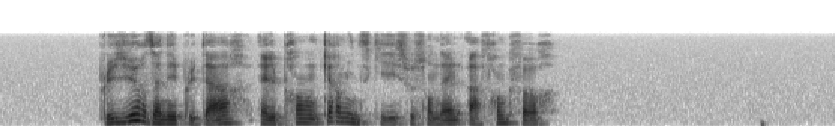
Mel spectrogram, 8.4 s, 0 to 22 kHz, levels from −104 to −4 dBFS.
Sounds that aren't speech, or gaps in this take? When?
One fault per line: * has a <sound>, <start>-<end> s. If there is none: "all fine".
all fine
